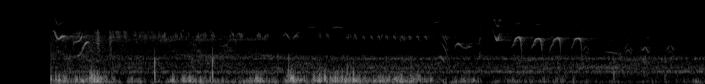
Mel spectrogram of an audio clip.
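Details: Bullock's oriole in a park during migration (present April to July), giving short whistled and chattering notes ending in a quick run of four or five arched, slurred whistles, over steady low wind rumble.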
